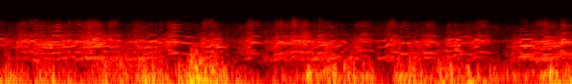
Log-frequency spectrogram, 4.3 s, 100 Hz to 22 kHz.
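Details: Greylag geese, a flock of about 200-300, on their evening flight at dusk from a grazing field to Llyn Maelog near Llanfaelog, Anglesey: overlapping nasal honks continuously layered over heavy rumbling wind noise.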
